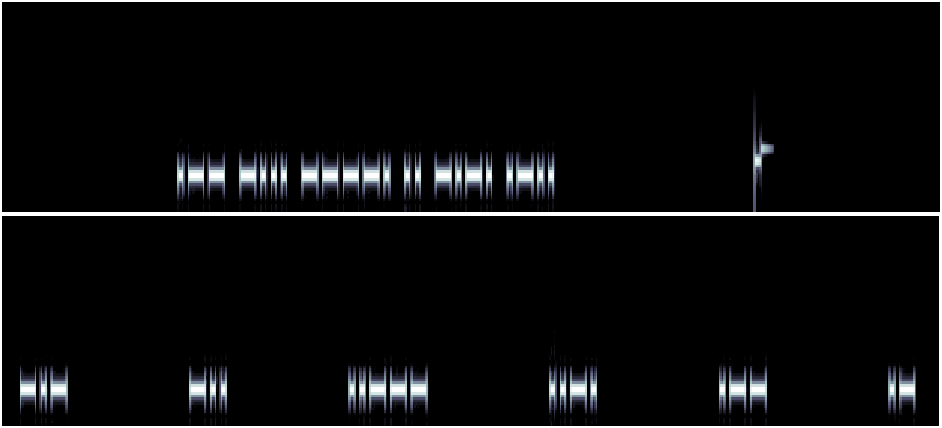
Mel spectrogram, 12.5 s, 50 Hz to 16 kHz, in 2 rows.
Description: Morse code, heard as a keyed tone, about 36 wpm, spaced as for 15 wpm, 700 Hz. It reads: WB9ICL KD2FWA
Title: USA Call Signs - 6 Characters - 8x Character Spacing - 35wpm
